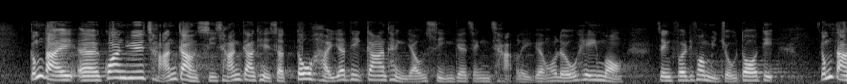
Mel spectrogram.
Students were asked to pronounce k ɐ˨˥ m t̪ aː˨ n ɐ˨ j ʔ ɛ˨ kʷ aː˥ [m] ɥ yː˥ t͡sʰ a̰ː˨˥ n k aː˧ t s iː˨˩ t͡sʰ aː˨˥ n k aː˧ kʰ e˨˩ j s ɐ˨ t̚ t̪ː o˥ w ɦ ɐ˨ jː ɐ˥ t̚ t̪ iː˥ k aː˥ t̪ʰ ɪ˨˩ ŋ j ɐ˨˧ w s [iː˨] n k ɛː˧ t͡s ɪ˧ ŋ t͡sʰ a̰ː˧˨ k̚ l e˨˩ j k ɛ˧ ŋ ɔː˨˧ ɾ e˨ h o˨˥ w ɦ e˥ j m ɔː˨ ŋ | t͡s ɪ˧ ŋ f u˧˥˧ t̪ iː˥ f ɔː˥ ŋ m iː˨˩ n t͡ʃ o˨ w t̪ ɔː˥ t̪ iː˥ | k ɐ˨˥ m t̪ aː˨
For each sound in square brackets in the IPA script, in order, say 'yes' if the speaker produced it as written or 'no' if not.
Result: no, yes

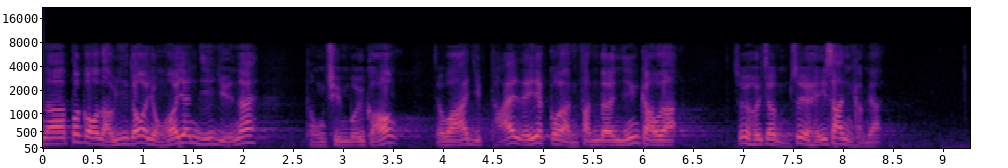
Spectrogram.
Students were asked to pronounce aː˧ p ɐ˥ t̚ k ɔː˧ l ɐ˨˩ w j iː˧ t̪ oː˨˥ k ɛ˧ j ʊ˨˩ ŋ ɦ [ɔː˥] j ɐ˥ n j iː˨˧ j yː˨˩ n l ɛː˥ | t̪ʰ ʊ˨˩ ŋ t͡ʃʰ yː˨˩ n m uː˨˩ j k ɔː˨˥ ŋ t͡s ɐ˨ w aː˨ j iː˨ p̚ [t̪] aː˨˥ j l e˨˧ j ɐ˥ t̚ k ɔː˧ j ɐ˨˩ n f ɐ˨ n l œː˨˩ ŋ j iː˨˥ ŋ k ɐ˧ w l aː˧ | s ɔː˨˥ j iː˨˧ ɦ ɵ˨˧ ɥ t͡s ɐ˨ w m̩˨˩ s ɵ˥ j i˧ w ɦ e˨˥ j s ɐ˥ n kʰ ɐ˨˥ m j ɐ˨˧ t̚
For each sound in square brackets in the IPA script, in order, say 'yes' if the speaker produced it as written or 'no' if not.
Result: no, no

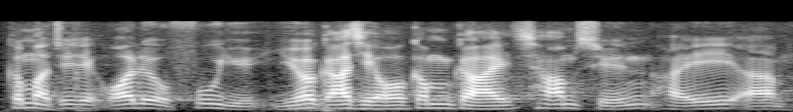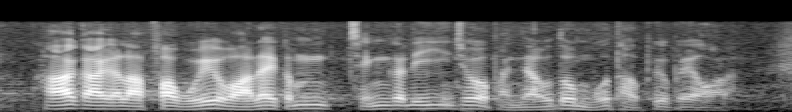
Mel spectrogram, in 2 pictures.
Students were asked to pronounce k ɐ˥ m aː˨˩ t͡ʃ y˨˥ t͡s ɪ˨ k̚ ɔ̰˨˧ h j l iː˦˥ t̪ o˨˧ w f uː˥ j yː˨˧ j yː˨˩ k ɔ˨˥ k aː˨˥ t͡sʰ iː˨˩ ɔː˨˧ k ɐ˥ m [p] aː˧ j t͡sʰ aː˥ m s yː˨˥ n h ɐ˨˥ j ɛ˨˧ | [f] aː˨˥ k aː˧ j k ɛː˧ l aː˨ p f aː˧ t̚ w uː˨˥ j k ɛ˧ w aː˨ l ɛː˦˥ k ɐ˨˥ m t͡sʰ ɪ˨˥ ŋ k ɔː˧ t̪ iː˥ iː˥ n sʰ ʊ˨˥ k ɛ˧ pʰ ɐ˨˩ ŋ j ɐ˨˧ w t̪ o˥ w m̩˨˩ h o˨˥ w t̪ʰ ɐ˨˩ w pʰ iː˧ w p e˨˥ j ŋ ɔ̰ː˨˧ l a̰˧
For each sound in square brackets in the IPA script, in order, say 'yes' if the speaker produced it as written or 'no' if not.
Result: no, no

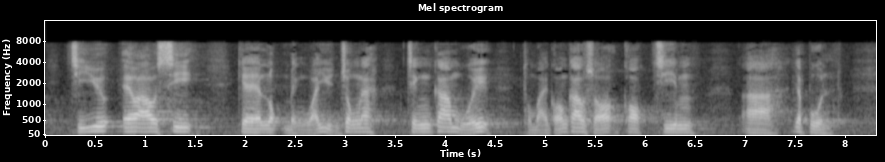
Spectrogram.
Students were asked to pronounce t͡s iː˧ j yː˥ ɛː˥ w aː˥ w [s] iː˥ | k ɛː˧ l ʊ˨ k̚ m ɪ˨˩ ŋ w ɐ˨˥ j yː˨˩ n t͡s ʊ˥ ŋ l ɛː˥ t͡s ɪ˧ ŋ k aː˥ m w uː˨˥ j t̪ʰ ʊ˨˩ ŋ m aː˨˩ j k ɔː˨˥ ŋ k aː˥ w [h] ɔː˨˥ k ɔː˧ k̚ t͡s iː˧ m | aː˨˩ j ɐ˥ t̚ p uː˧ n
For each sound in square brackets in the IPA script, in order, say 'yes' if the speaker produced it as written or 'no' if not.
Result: yes, no

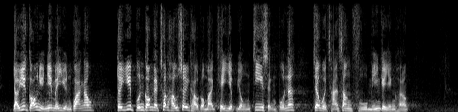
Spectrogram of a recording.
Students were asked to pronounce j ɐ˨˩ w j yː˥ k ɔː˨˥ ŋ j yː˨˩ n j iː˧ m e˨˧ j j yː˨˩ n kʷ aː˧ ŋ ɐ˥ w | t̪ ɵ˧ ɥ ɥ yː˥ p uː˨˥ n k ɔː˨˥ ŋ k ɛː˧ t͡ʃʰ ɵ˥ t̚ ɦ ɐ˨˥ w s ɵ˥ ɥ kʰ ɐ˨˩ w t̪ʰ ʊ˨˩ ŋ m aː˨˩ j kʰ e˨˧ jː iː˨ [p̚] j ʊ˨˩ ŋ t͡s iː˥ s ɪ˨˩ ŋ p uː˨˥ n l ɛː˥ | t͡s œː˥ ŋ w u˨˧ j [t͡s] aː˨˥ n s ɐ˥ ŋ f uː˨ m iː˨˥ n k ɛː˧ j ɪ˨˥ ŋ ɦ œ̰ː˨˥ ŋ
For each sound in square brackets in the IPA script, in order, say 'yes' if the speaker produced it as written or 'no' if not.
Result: yes, no

